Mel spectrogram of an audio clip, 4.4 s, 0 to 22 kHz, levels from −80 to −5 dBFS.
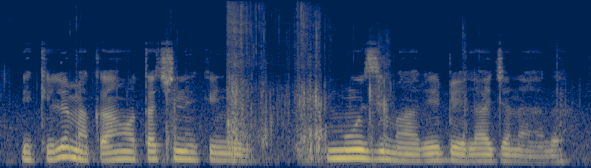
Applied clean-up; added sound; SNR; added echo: none; Walk, footsteps; 12 dB; none.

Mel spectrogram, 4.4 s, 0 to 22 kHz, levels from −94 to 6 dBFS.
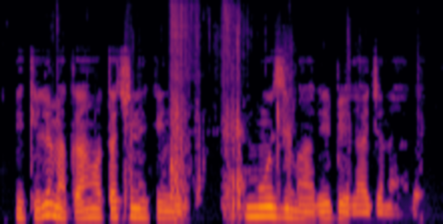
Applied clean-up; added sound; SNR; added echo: classical method spectral subtraction.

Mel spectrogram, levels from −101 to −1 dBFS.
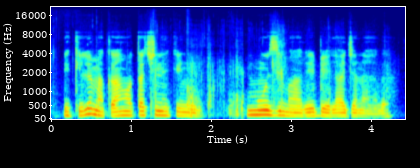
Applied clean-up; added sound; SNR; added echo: neural mask model RNNoise.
